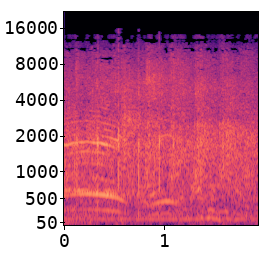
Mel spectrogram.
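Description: An audience applauds steadily for the full two seconds, a dense wash of clapping with a few tonal sounds gliding over it near the start.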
